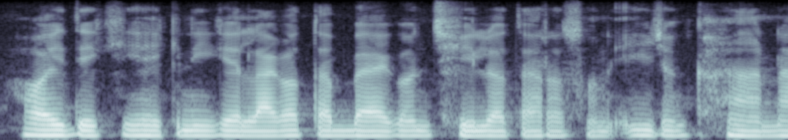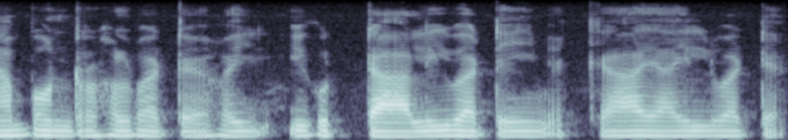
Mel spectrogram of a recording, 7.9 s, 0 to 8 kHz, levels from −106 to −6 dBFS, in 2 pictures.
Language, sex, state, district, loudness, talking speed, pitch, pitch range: Bhojpuri, male, Bihar, Gopalganj, -20 LUFS, 185 wpm, 105 Hz, 100-110 Hz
